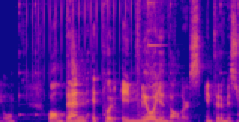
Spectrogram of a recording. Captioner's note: cash register ka-chings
